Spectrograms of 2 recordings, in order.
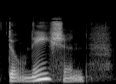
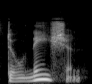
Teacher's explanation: the shun makes the syllable before stressed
